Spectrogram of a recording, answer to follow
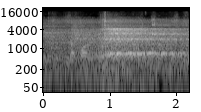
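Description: Badminton rally in a large sports hall: a racket strikes a shuttlecock with a sharp click about half a second in, with players' voices and court noise behind it.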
